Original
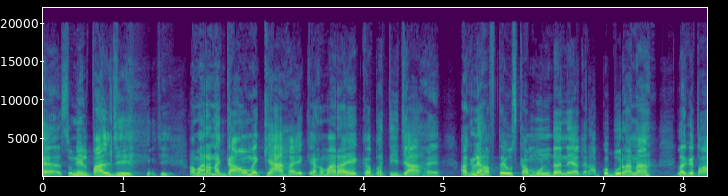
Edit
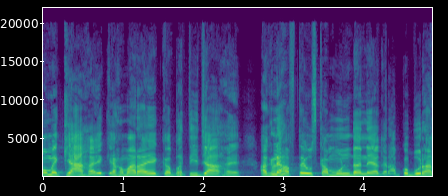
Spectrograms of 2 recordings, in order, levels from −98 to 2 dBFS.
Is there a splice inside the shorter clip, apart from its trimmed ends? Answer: no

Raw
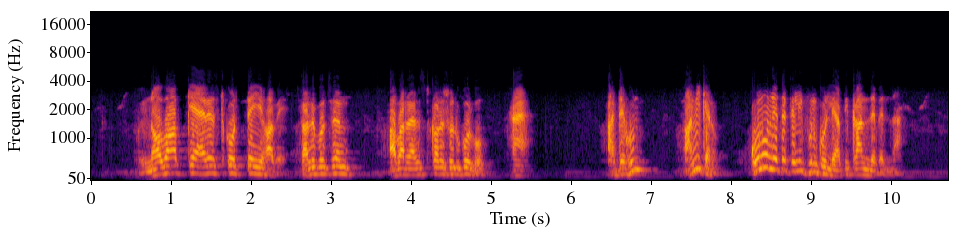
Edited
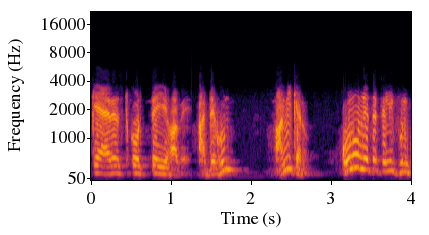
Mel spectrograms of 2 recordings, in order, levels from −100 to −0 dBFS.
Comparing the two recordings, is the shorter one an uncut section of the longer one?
no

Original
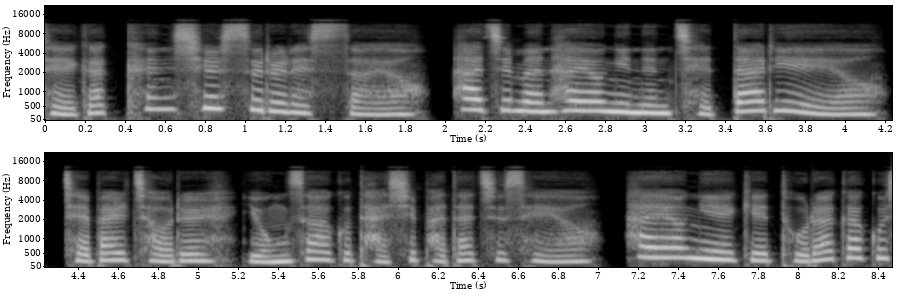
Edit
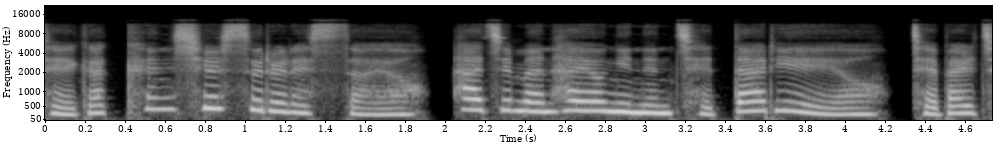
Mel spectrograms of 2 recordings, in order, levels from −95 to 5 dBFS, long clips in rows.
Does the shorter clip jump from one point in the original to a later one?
no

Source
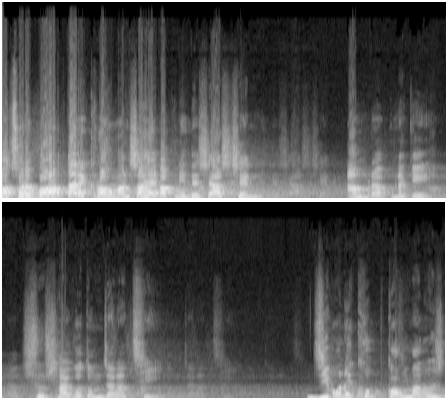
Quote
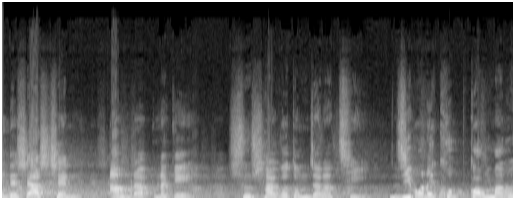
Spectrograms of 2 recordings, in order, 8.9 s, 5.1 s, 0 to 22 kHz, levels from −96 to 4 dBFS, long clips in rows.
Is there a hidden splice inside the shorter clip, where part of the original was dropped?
yes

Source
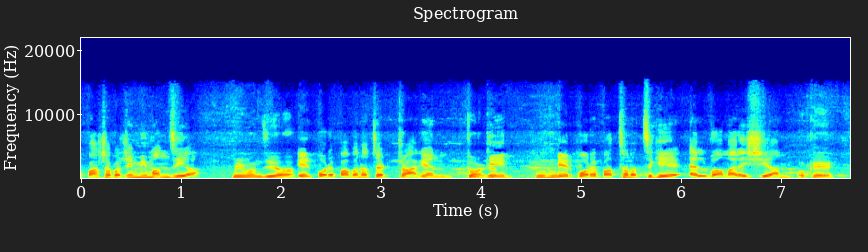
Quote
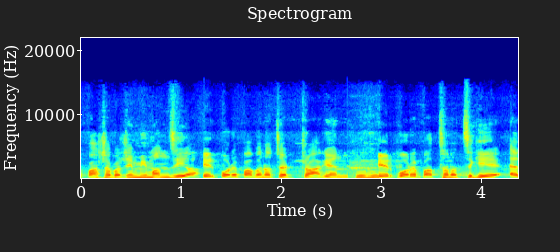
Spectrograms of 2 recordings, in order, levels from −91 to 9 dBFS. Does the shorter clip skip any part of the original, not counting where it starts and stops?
yes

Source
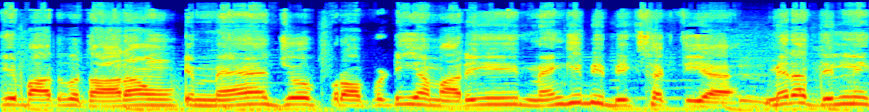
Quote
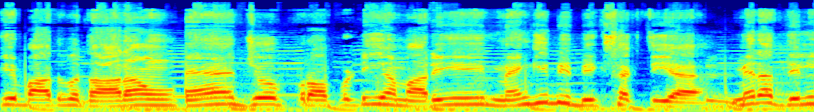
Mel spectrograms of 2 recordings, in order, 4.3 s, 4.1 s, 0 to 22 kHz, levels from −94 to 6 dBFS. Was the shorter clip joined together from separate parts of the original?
yes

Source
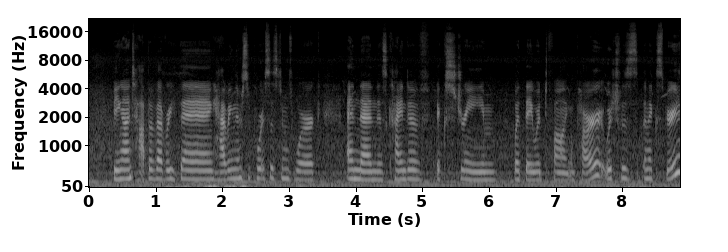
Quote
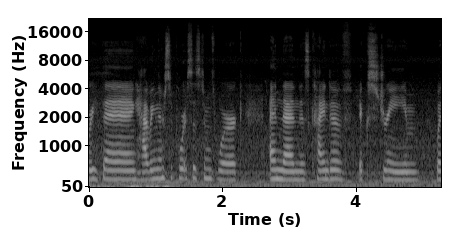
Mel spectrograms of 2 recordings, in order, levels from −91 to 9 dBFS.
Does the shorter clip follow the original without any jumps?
yes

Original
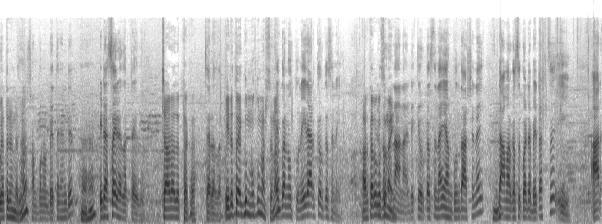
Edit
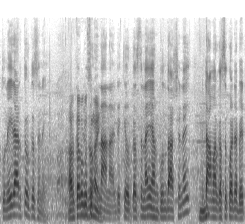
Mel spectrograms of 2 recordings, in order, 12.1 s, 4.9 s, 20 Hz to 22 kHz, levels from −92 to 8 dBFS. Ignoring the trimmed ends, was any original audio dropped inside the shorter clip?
no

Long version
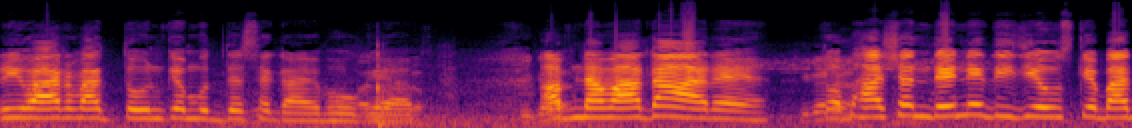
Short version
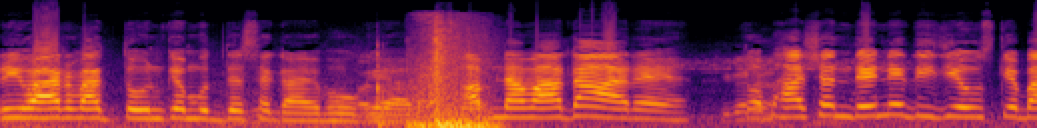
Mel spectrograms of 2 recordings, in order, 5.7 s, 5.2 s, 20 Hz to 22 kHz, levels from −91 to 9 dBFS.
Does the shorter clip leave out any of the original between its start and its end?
yes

